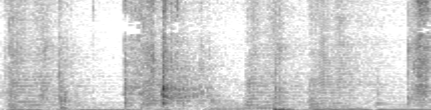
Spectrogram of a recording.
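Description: Plastic vacuum-pack wrapper handled as a slab of smoked bacon is pulled out, with two short knocks as it is set down on a wooden cutting board, over soft background music with steady low notes.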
